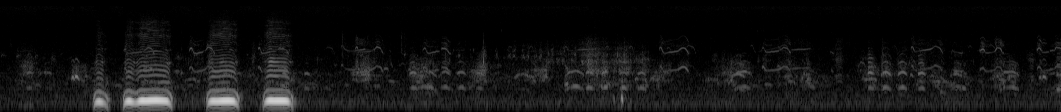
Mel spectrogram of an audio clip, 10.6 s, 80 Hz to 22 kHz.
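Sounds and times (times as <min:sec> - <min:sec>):
owl hooting: 0:00.9 - 0:03.0.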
